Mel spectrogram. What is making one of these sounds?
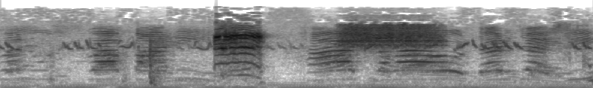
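A bird squawks loudly.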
